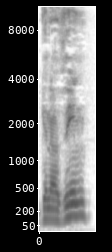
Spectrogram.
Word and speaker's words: Genazym: Genazim, which is spelled G E N A Z Y M.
